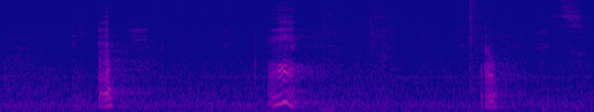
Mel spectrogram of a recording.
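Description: A macaw gives three short, voiced, speech-like syllables about a second apart, harsh and nasal, in a quiet room.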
